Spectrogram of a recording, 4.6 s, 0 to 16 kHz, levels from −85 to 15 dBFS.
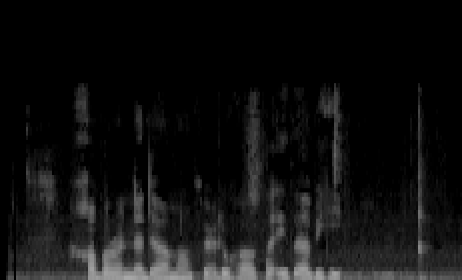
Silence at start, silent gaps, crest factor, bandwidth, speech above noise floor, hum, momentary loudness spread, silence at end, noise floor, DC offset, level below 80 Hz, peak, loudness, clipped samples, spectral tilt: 0.4 s; none; 18 dB; 11 kHz; 26 dB; none; 21 LU; 0.2 s; -53 dBFS; under 0.1%; -72 dBFS; -12 dBFS; -29 LUFS; under 0.1%; -5.5 dB/octave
